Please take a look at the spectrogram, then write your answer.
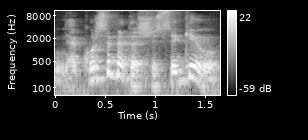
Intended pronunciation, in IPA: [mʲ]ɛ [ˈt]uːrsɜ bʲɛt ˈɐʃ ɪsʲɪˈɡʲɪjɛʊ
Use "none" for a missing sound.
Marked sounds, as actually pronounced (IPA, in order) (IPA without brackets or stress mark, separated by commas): nʲ, k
